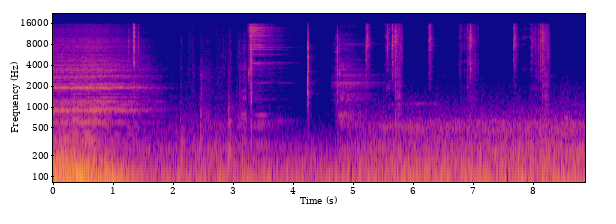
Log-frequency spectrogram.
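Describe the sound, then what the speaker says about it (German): Metallic scissor snips and small clicks from Resident Evil Village sound as sharp, isolated ticks spread over a low steady game ambience, following a louder rumbling opening. "Guck mal, das ist die Schere."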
